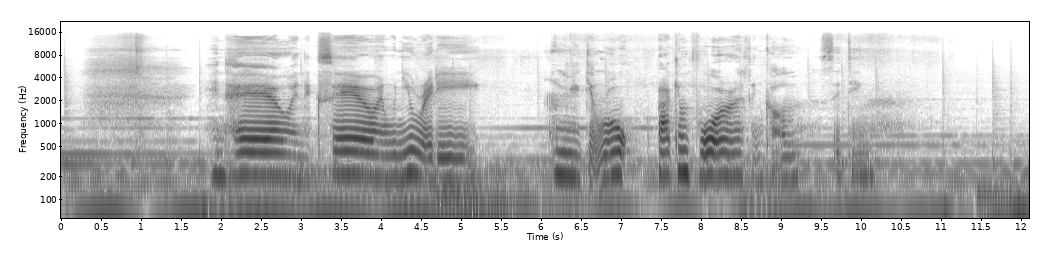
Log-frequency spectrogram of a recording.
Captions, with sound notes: (inhaling) Inhale and exhale and when you're ready, you can roll back and forth and come sitting.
